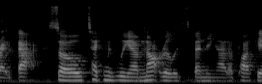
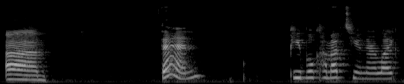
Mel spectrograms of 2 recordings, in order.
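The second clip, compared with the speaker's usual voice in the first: ordinary talk, nothing marked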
